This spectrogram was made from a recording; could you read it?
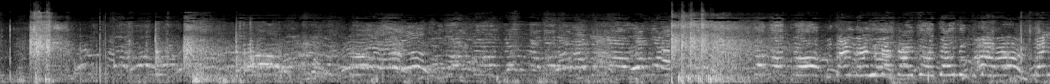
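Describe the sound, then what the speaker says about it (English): Police gunfire during a street clash in Enugu: sharp cracks and bursts of shots ring out over shouting crowds and agitated voices, loud and chaotic throughout. "As you can see, they are shooting our people."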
